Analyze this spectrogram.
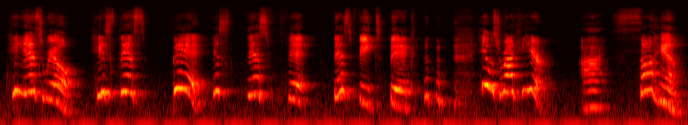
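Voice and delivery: high, loud and slow insisting; insistent. Acted. Ben insists to the doubting people, high and pleading. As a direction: plead that he really saw it.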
